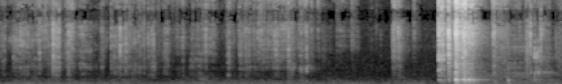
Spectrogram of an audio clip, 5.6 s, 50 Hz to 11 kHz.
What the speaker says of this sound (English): I'm going to cut little slivers 3/4 of the way down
